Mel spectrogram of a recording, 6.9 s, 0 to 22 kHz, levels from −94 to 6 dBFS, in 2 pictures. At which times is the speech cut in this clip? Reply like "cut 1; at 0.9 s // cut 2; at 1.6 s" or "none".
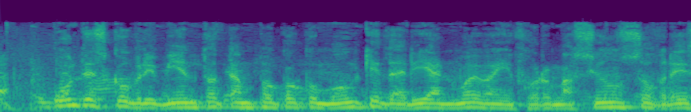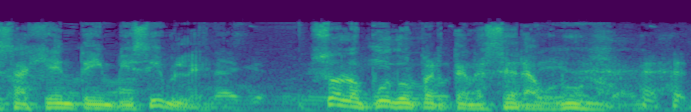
cut 1; at 4.0 s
